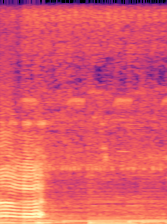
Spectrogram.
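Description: A single short sheep bleat opens, nasal and wavering with a rich, buzzy tone. It fades after half a second, and a low speaking voice continues beneath faint background sound.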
